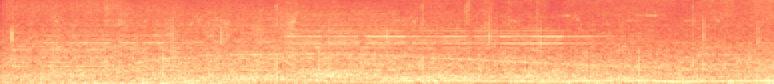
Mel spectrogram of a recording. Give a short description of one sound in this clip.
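Footsteps tread steadily on pavement.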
